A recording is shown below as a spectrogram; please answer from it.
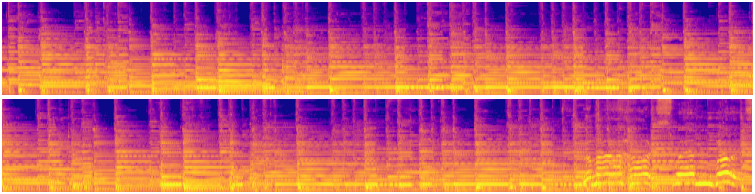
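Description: Solo acoustic guitar, capoed, picked and strummed through an instrumental break between verses of a country song. A singing voice comes in near the end.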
